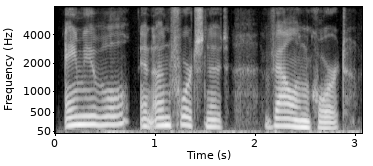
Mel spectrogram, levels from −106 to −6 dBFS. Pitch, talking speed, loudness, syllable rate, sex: 180 Hz, 80 wpm, -16 LUFS, 5.1 syllables/s, female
